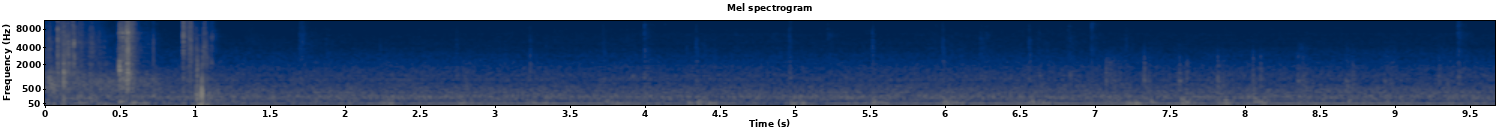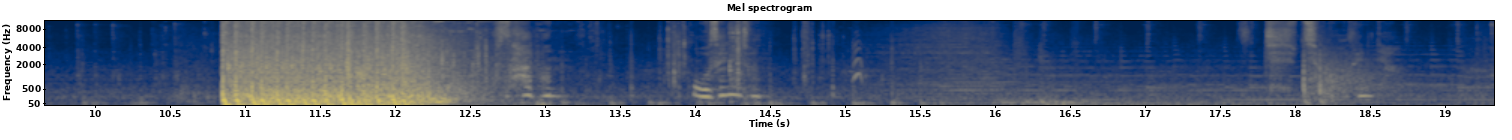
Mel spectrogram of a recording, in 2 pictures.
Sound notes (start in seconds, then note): 7.3 footsteps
